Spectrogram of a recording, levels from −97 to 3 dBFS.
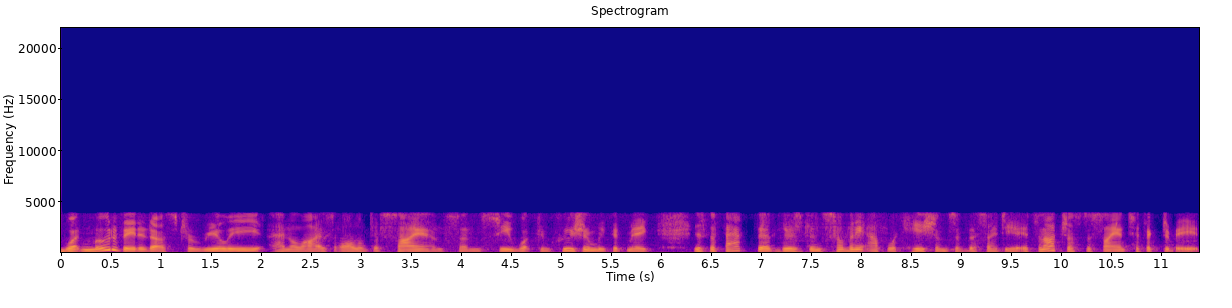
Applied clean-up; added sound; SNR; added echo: neural separator model SepFormer DNS4.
